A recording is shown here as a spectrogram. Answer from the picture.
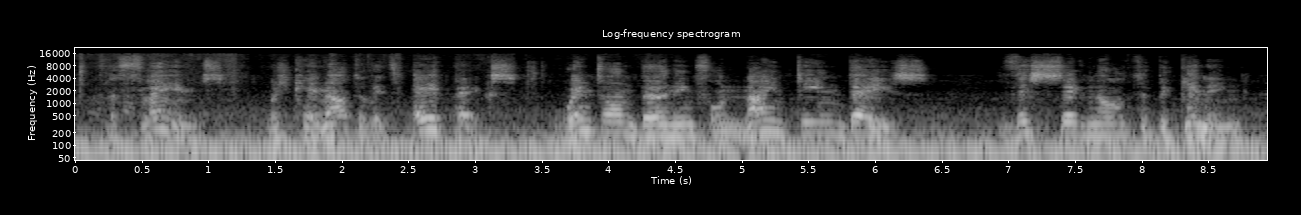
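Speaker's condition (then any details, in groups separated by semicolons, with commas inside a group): No condition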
